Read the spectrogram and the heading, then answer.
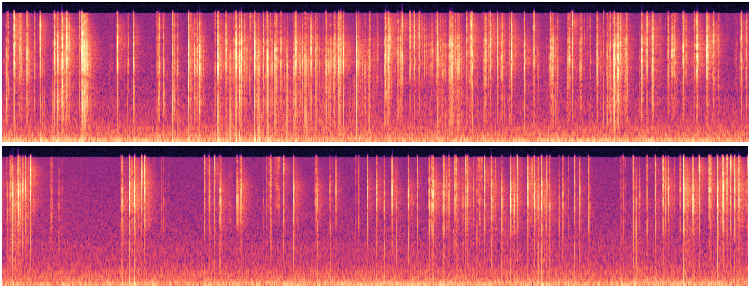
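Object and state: Soft wax sheet.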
